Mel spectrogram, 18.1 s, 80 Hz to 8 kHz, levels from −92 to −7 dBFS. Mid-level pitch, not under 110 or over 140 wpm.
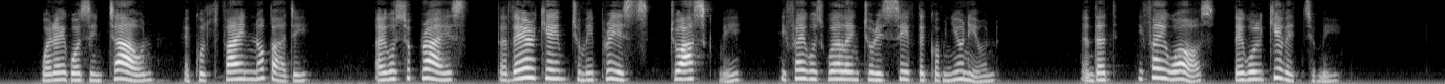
No: high, 245 Hz; slow, 135 wpm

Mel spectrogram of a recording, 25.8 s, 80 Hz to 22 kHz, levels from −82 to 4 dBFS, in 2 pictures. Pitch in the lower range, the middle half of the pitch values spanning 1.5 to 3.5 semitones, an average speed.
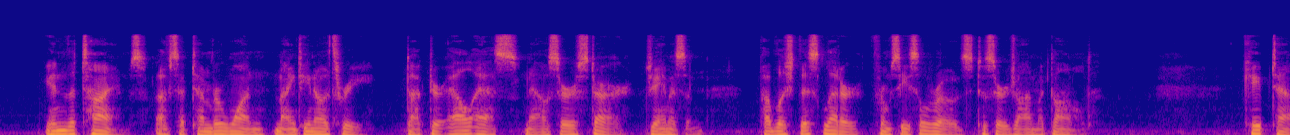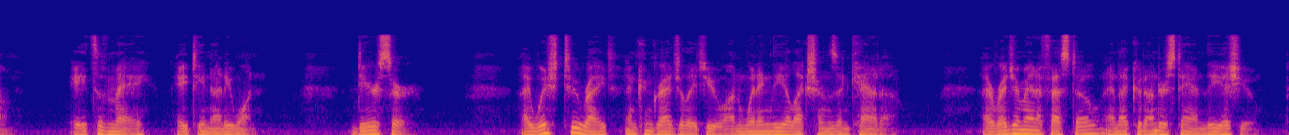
No: very low, 95 Hz; average, 2.7 semitones; slow, 125 wpm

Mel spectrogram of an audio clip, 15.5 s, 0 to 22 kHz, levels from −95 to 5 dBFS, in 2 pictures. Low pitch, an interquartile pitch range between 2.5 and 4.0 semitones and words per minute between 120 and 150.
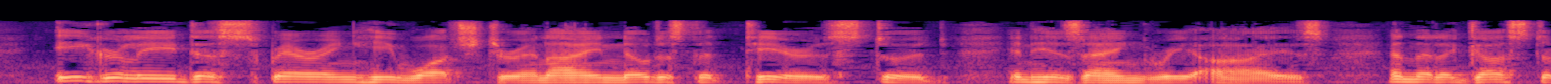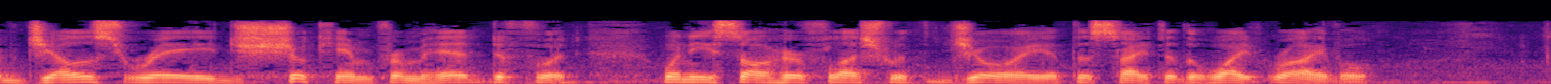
No: low, 110 Hz; average, 3.5 semitones; average, 160 wpm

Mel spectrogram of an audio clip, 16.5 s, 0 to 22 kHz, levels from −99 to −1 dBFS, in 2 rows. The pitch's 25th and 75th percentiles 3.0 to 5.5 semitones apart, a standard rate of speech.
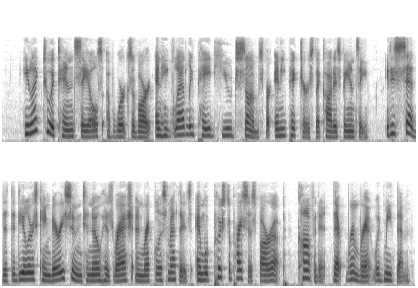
Yes: average, 3.7 semitones; average, 185 wpm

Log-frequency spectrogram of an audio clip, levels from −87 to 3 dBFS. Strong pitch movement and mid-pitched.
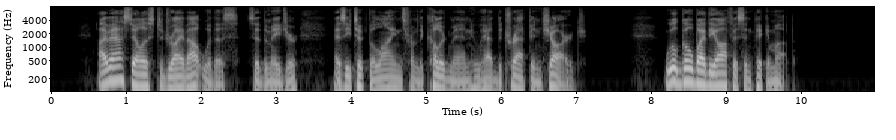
No: wide, 5.8 semitones; low, 105 Hz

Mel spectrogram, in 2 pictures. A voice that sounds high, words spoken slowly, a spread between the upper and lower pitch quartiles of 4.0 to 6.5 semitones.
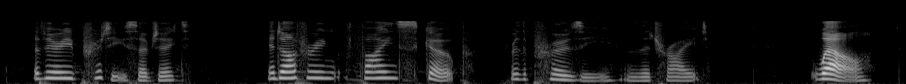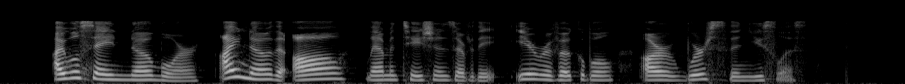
Yes: high, 210 Hz; slow, 110 wpm; average, 5.1 semitones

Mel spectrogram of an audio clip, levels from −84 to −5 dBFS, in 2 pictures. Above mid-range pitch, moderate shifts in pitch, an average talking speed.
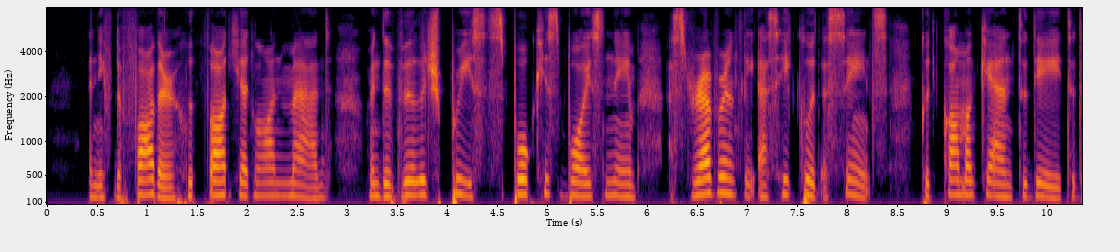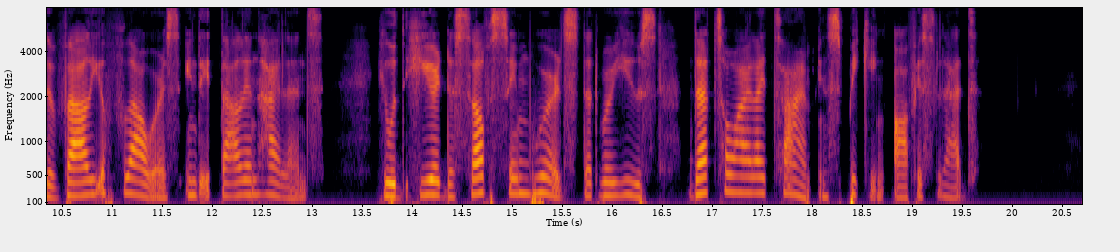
No: high, 200 Hz; narrow, 2.2 semitones; average, 160 wpm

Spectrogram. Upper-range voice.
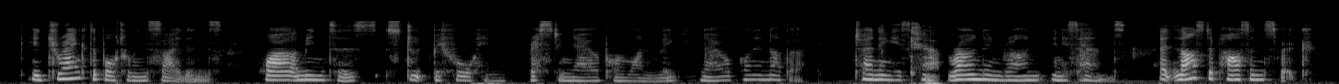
Yes: high, 200 Hz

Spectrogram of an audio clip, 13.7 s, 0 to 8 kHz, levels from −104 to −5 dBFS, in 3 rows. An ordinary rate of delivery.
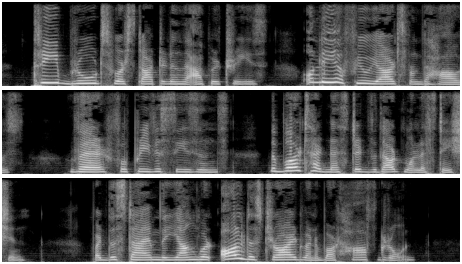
Yes: average, 160 wpm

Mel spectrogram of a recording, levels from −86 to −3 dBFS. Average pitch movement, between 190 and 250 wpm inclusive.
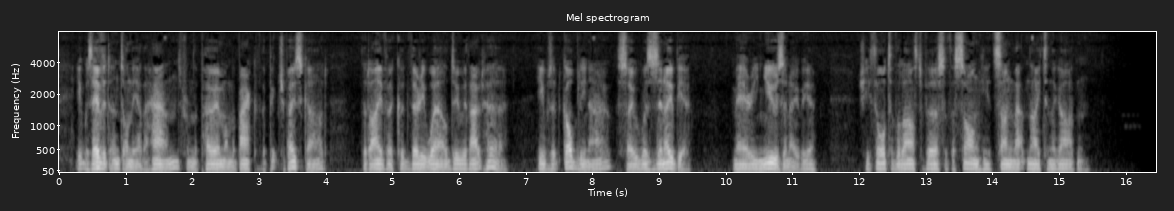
No: narrow, 2.2 semitones; average, 195 wpm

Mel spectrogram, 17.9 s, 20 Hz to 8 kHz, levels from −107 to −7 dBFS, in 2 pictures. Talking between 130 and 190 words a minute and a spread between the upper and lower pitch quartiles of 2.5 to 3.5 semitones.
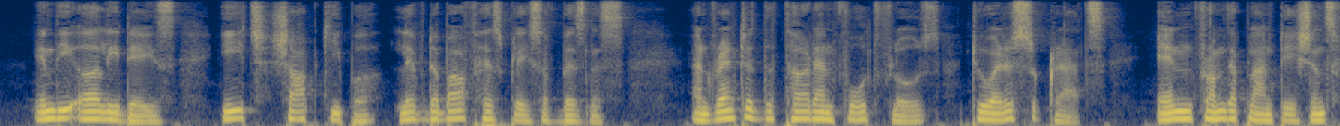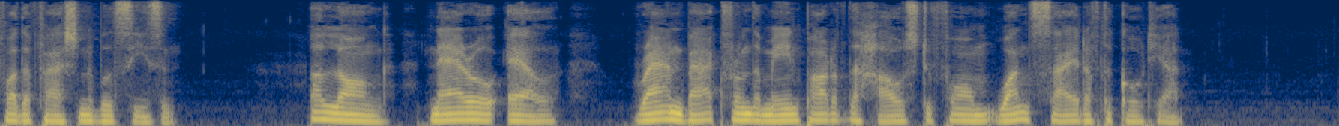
No: average, 165 wpm; average, 4.0 semitones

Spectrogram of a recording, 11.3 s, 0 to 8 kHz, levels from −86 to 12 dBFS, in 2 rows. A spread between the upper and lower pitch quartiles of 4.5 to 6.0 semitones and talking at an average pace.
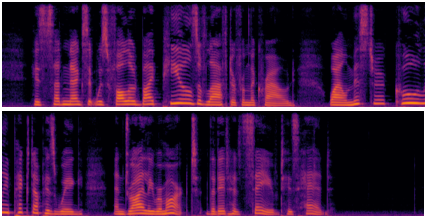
Yes: average, 5.3 semitones; average, 150 wpm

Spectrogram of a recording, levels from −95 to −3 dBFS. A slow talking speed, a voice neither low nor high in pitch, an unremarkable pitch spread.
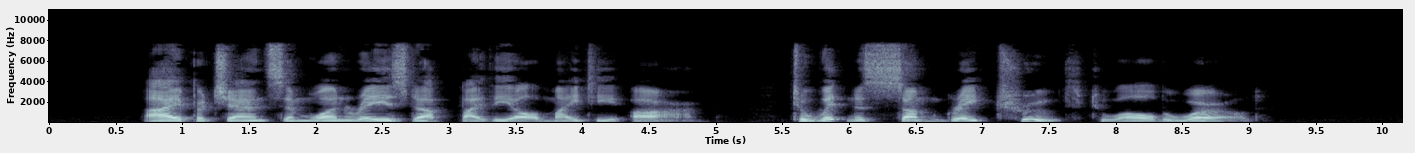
No: slow, 110 wpm; low, 125 Hz; average, 3.2 semitones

